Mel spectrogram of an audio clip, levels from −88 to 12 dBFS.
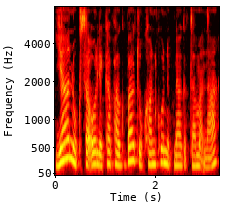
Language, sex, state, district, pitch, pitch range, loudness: Garo, female, Meghalaya, West Garo Hills, 210 Hz, 185-230 Hz, -19 LUFS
